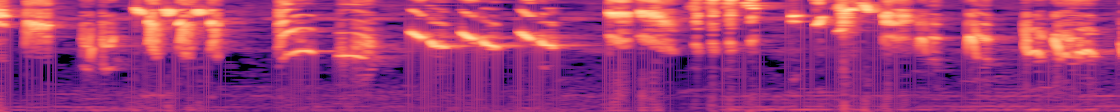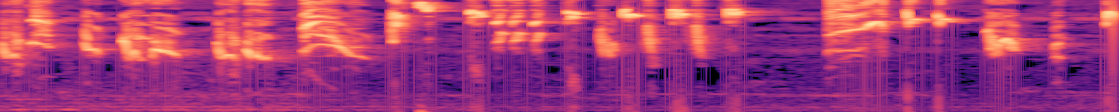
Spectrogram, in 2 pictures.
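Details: A cage-training lure of an orange-headed thrush singing at night: a long, unbroken stream of sharp, high chips, buzzy trills and whistled phrases, rapid and energetic throughout.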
